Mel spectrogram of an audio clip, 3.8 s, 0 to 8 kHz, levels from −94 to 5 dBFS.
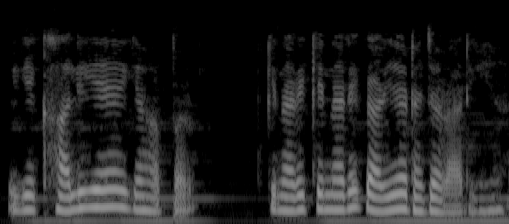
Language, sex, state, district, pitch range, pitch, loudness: Hindi, female, Uttar Pradesh, Varanasi, 185-215 Hz, 195 Hz, -42 LUFS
